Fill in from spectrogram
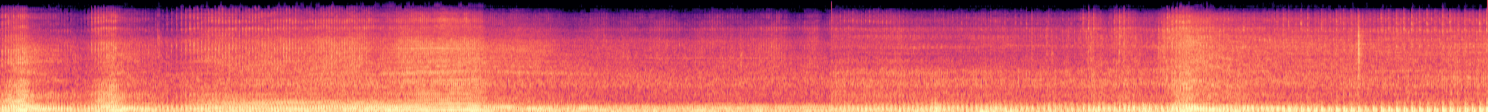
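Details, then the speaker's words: ATV small single-cylinder engine after carburetor repair and throttle adjustment: revs up and settles to steady, even idle putter, responding cleanly; running better than ever. "all right sounds like it's that one right now that sounds good all right let's shut up and try started again running better than ever did"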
